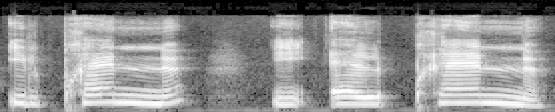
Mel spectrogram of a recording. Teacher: no decimos la terminación, pero sí remarcamos la N que está multiplicada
